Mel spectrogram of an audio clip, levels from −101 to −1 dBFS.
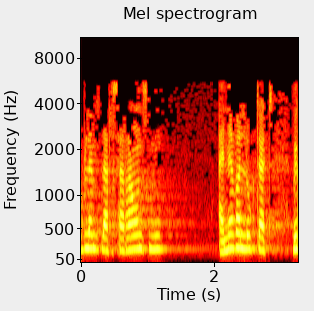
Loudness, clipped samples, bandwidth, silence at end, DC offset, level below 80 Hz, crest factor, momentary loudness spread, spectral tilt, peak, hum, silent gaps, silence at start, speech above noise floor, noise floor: -20 LUFS; under 0.1%; 5.8 kHz; 0 s; under 0.1%; -70 dBFS; 16 dB; 12 LU; -10.5 dB/octave; -4 dBFS; none; none; 0 s; 32 dB; -52 dBFS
